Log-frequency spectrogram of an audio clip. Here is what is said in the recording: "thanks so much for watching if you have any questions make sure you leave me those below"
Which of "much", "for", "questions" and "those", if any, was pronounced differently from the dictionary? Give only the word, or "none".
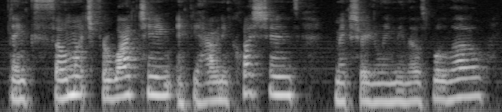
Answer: none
